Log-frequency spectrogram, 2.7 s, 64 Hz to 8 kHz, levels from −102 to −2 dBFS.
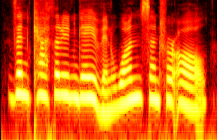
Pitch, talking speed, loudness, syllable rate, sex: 250 Hz, 175 wpm, -16 LUFS, 4.5 syllables/s, female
